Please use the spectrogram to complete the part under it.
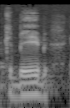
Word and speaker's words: Khabib: But again, a lot of that's going to depend on what happens with uh, Khabib, and it's pronounced actually. There's two. It, they, they said it's pronounced Hubby, but he goes. They go by both.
